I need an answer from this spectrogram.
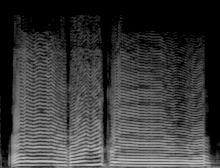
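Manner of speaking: high, drawn-out whooping shout; long, loud celebratory holler; loud cheer. Real, not acted. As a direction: cheer them on at full volume. Cheering someone on in game.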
